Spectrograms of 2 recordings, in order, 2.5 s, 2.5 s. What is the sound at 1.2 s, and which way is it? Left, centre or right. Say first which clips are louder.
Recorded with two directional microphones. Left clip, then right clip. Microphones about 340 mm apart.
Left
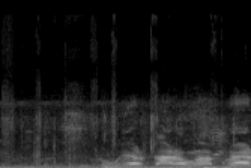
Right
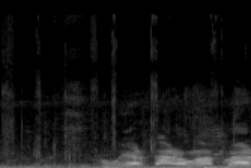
Speech: even; right.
